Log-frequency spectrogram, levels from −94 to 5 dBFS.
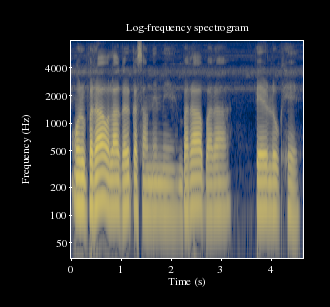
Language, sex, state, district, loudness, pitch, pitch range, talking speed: Hindi, male, Arunachal Pradesh, Lower Dibang Valley, -17 LUFS, 115 Hz, 110-125 Hz, 155 wpm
